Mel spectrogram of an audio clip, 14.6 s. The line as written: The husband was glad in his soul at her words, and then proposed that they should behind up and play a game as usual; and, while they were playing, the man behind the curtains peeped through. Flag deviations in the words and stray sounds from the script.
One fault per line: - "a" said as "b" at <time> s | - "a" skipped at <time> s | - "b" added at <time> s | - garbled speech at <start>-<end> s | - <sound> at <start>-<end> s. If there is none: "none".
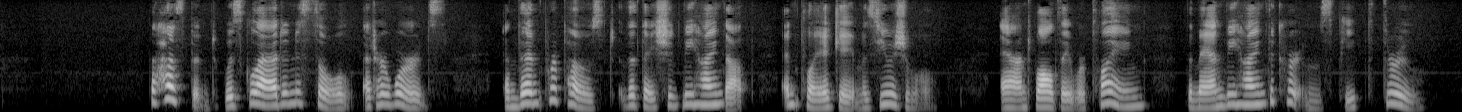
none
